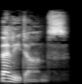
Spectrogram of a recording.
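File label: "belly dance", British English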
